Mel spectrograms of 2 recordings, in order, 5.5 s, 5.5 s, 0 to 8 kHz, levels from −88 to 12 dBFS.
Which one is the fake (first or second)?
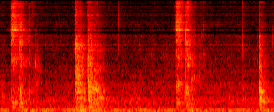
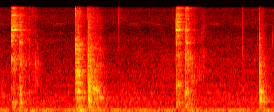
first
